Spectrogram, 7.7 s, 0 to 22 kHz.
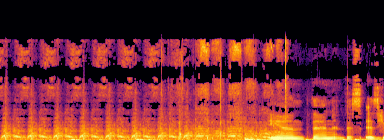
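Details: Rhythmic soft whooshing pump cycles, about two a second, then a voice and laughter; an electric breast pump running without tubing attached, one of five compared (Freemie Liberty, Spectra S1, Motif Duo, Baby Buddha, Medela).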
